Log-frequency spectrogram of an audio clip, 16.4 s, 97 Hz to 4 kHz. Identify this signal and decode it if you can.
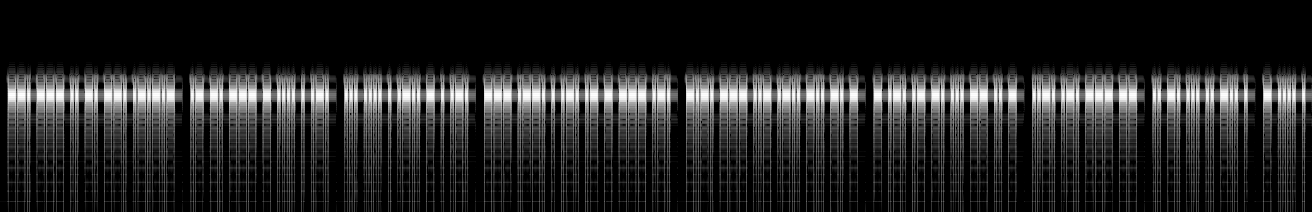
Morse code, heard as a keyed tone, about 40 wpm, 750 Hz. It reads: GOING. ANOTHER SHELTER OPERATOR COULDNT TRANSMIT FROM INSIDE THE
